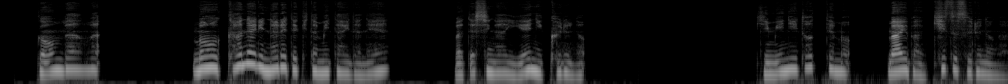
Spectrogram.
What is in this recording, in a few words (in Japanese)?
近所の変態キス魔お姉さんのほろ酔い濃厚耳舐め; SE無し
